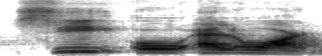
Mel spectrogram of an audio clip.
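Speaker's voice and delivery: letters spelt out one by one; slow spelling out. Shown as a demonstration. Teacher slowly spelling colour for students. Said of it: "तो spelling में देखें जो American है कलर".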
